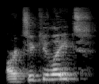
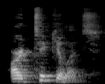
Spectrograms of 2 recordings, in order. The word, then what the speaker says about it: articulate: so the difference is articulate articulate two different sounding words it is the same word but it is pronounced differently depending on what part of speech it is once again articulate articulate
